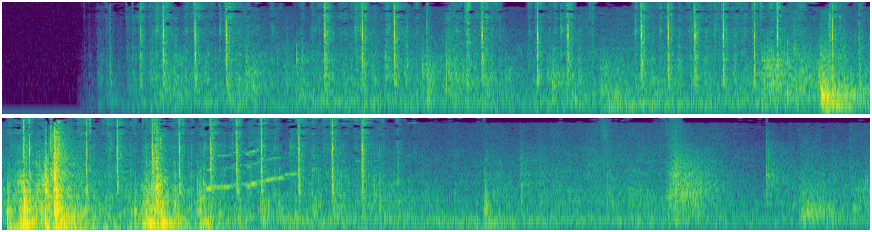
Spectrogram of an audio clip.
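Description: A typewriter in an office clacks away in quick, irregular keystrokes, with a heavier clunk of the carriage mechanism midway, then the typing slows and stops, leaving quiet room tone.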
